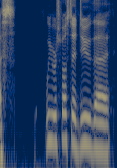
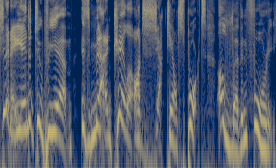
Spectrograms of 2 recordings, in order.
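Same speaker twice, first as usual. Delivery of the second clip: put-on commercial announcer voice; 3 semitones higher, 4 dB louder than usual. Retaking a sports radio station promo read, MTV commercial voice. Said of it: "sounds like you're doing like an M T V commercial".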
